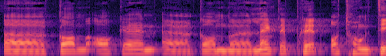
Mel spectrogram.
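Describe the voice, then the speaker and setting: In a Thai accent, a man speaks at a fairly slow pace, his medium-pitched voice showing ordinary pitch variation. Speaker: law scholar. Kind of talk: lecture.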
